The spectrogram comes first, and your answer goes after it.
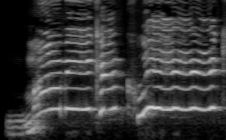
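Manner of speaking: very high, loud little monster calling; little monster calling his mom. Acted. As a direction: sneeze then call out shrilly. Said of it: "he called".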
